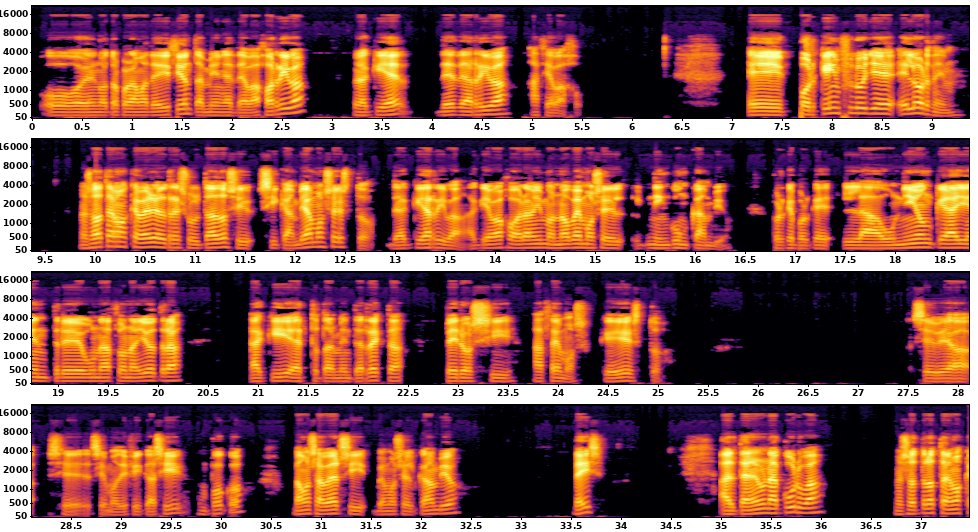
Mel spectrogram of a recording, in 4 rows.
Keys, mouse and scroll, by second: 9.5 middle click, 10.1 middle click, 10.7 middle click, 12.3 click, 14.0 click, 20.0 middle click, 22.8 Tab, 24.1 alt+right click, 24.7 ctrl+middle click, 25.1 shift+middle click, 26.0 s, 27.2 click, 29.3 alt+right click, 30.4 Tab, 32.2 click, 34.2 click, 35.0 ctrl+middle click, 35.8 shift+middle click, 36.2 ctrl+middle click.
